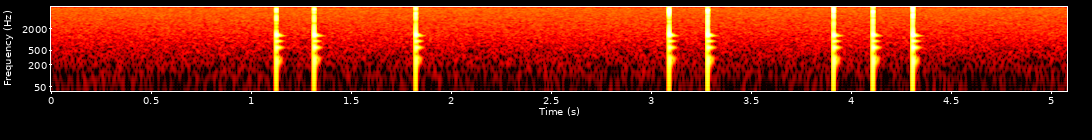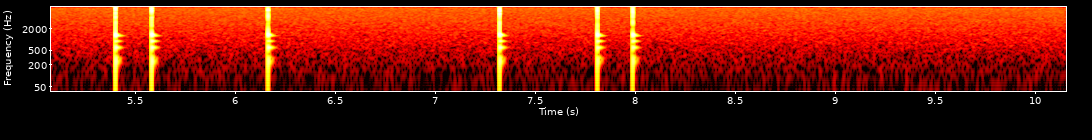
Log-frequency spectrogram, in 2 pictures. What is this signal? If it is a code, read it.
Tap code, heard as taps on a table, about 5 knocks a second. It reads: FHFB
